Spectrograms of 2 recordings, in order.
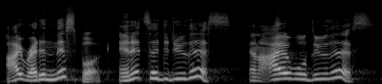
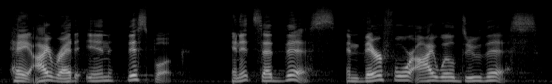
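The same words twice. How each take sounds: First: Higher and louder, fired-up conviction; eager zeal. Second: Said in the usual way. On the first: Retold or imitated. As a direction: say it like a member who just can't wait to obey. Same quote, repeated with zeal.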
